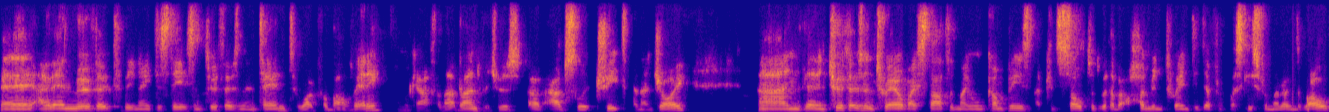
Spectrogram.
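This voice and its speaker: This man talks very fast with a Scottish accent, at a medium pitch with ordinary pitch variation. His loudness swings widely, and the sound is dry and close with no echo. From Scotland, Dumbarton near Glasgow. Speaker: whisky brand co-owner. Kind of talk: guest talk at online tasting. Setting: video call.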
